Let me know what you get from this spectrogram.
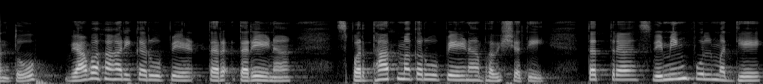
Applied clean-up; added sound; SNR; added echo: none; none; none; none.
